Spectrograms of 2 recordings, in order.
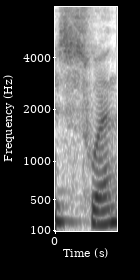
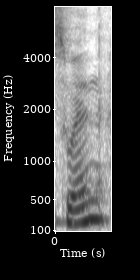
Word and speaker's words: Xuan: je m'appelle Swan. Alors c'est très bizarre, ça s'écrit X-U-A-N, mais ça se prononce Swan.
